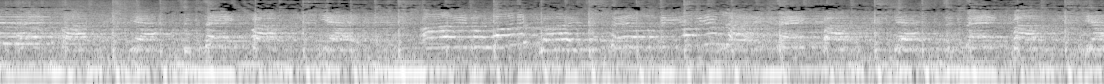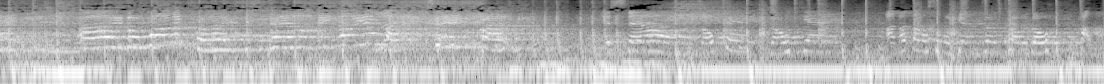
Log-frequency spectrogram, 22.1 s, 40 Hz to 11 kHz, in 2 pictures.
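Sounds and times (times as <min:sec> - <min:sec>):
girls singing into microphones: 0:00.0 - 0:16.6
backing track with bass beat: 0:00.0 - 0:22.0.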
